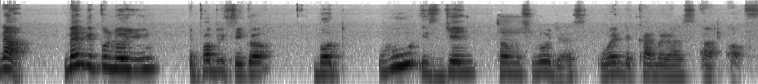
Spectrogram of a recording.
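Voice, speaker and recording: A man with a dark, mellow tone speaks with lively intonation and big swings in loudness. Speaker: DJ and talk show host. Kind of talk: interview. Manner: stammering.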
